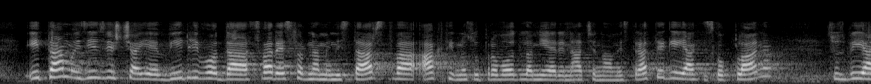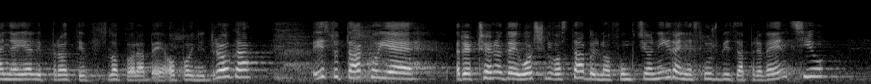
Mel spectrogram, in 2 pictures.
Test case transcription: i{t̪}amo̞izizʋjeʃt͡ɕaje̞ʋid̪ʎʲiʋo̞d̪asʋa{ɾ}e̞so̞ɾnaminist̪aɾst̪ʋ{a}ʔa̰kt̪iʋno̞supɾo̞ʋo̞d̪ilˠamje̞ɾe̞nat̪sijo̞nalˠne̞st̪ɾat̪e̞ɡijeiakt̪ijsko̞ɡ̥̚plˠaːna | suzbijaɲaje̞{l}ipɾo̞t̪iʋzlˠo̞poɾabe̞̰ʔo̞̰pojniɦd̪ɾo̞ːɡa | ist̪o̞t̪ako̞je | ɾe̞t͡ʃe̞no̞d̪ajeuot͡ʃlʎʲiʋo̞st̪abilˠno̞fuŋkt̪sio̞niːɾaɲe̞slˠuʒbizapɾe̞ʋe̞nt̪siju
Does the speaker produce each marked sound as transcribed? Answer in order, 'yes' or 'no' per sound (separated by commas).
yes, yes, yes, yes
